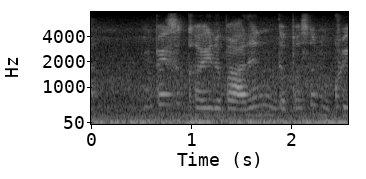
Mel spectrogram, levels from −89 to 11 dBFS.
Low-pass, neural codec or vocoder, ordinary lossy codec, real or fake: none; none; none; real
